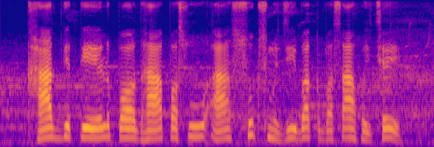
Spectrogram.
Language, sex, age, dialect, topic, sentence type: Maithili, female, 36-40, Eastern / Thethi, agriculture, statement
